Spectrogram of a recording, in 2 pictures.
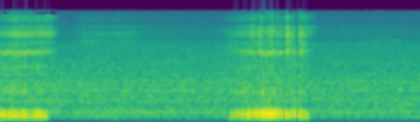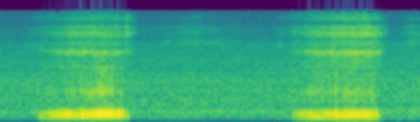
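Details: Snoring: loud, low, rattling snores on each in-breath, about one every three seconds, with quiet pauses between.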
